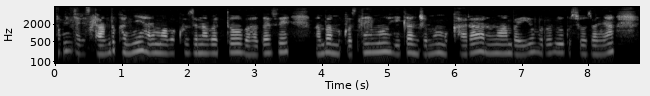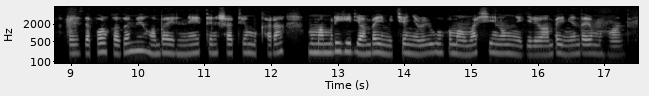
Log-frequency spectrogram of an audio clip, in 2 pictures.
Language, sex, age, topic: Kinyarwanda, female, 25-35, government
